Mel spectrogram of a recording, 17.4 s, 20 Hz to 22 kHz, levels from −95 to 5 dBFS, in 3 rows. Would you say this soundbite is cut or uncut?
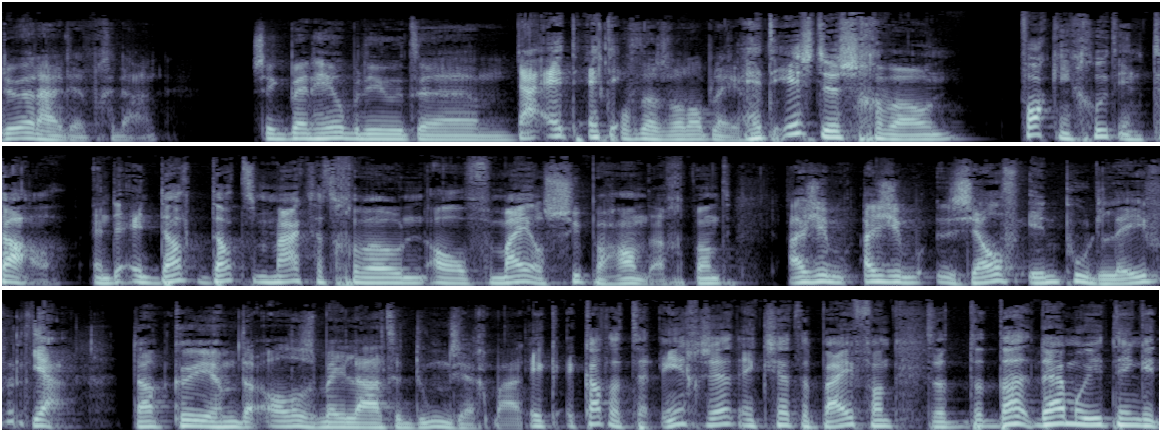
cut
